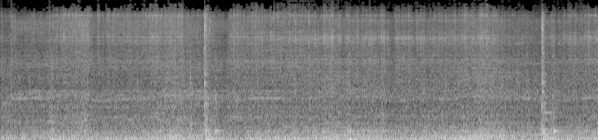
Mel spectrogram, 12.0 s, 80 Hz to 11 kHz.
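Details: 2002 Ford F150 SuperCrew shifted back and forth between gears while holding the brake, phone under the driveshaft at the rear: two sharp clunks about seven seconds apart over a low rumble. Failing rear U-joint confirmed.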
